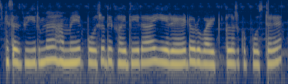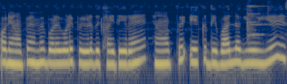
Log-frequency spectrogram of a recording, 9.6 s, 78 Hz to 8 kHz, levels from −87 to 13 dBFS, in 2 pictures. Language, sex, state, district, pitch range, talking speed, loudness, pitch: Hindi, female, Maharashtra, Pune, 245-265 Hz, 220 wpm, -18 LUFS, 255 Hz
